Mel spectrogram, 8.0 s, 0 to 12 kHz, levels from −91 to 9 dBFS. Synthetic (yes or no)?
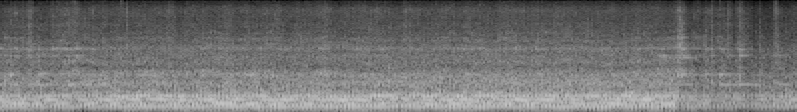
no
